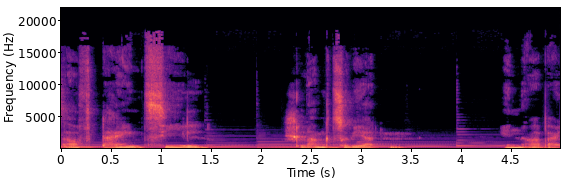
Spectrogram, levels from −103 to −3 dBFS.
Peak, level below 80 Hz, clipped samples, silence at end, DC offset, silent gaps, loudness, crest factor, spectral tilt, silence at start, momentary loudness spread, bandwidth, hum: -14 dBFS; -66 dBFS; under 0.1%; 0 s; under 0.1%; none; -30 LUFS; 16 dB; -5 dB/octave; 0 s; 21 LU; 19 kHz; none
